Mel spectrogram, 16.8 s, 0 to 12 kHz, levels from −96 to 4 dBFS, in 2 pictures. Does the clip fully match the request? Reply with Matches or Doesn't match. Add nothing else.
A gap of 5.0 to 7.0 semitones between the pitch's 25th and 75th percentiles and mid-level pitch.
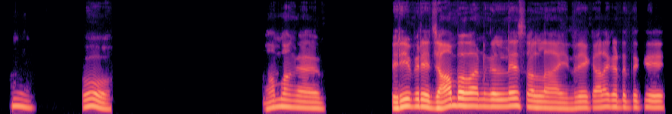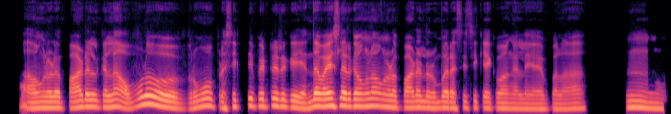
Doesn't match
